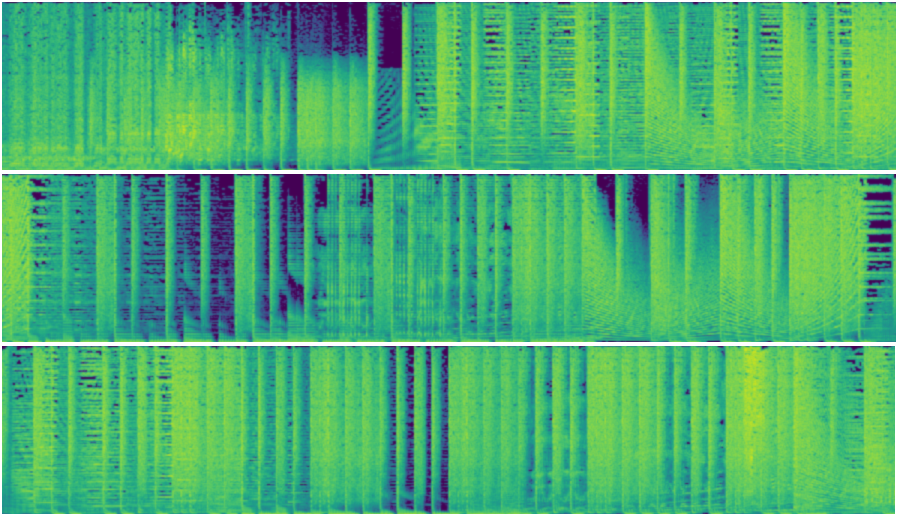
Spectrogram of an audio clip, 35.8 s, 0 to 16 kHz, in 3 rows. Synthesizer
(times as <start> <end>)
15.6 29.0, 29.6 35.7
